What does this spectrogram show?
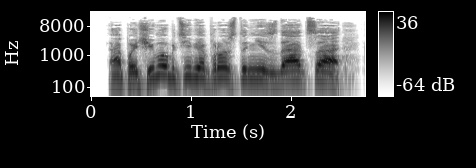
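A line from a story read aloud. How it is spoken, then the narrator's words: Shouted. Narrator (Russian): крикнул Харри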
